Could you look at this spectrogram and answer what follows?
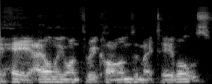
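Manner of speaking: plain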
